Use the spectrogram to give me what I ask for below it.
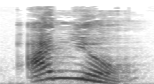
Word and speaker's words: año: feliz ano nuevo, ano nuevo, no, no se dice ano, no se escribe ano, se, se pronuncia año, feliz año nuevo y se escribe con ñ, ñ, ¿vale?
